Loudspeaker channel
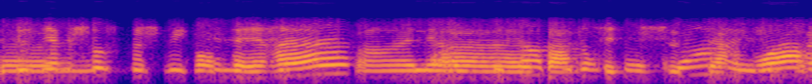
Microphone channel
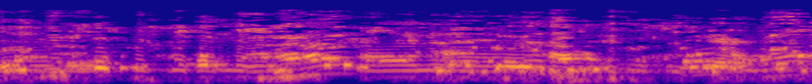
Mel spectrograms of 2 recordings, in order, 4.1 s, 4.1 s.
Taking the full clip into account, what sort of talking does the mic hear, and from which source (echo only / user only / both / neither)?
echo only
